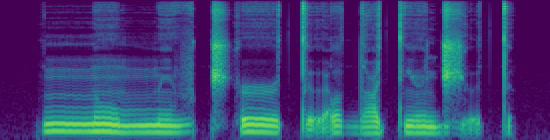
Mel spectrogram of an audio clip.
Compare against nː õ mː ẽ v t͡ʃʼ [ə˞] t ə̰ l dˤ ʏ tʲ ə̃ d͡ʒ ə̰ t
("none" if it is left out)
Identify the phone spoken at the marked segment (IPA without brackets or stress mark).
ə˞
